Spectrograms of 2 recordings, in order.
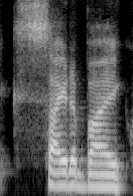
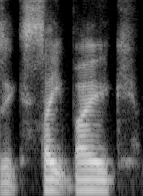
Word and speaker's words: Excitebike: one was on mhm exciti bike which everybody else pronounces Excitebike yeah ice climber various other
